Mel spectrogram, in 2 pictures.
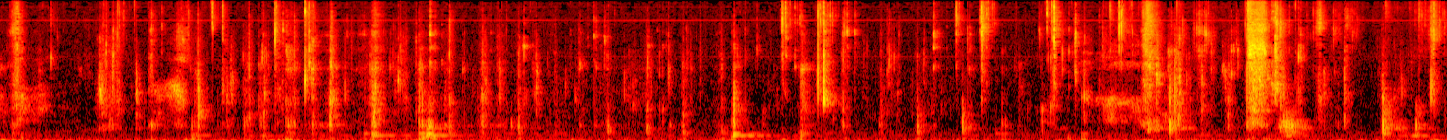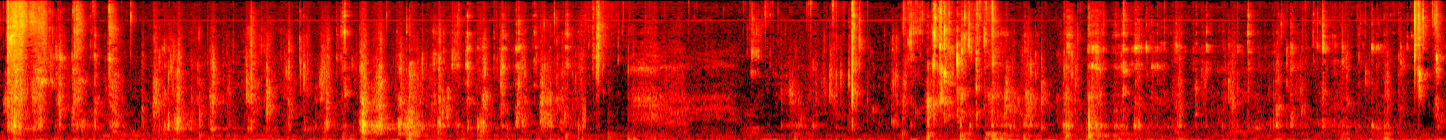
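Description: Close-miked chewing and biting of raw salmon sashimi and octopus: wet mouth sounds with many irregular small clicks and smacks, and a louder bite now and then.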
